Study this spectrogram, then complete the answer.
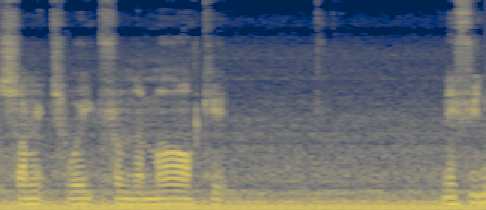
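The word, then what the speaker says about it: MRKT: then you got the market, which is spelled M-R-K-T. It doesn't have vowels in their name. It's called Market on Main, or M-R-K-T on Main.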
